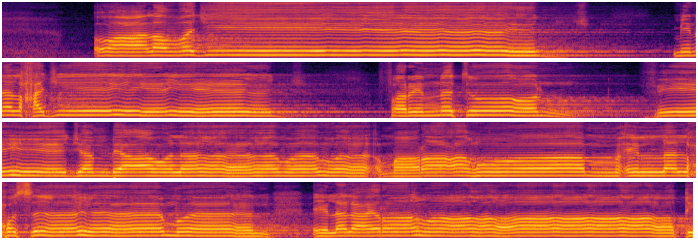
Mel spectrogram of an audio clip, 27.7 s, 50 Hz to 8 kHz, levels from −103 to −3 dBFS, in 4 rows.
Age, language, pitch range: 50-69, Arabic, 180-195 Hz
